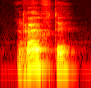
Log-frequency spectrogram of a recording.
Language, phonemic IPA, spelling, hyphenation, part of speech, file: Dutch, /ˈrœy̯x.tə/, ruigte, ruig‧te, noun, Nl-ruigte.ogg
- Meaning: 1. wild vegetation 2. wilderness 3. roughness 4. rubbish, waste 5. scum, rabble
